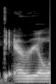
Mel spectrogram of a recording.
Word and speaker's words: Ariel: Ariel, I'd probably say Ariel like Little Mermaid, but it's Ariel.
